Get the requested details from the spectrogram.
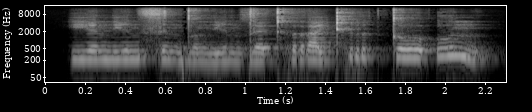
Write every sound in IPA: j e˧ n j i˧ n s i˨˩ n d o˨˩ n j i˨˩ n d ɛː˩˦ kʰ r a˧ j kʰ r ɯ˦˥ k̚ t oː˦˥ ʔ u˥˩ n

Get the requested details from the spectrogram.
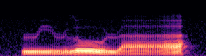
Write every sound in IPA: ɹ ɪ˨˩˦ ɹ l oː˧˩ ɹ aː˨˩˦

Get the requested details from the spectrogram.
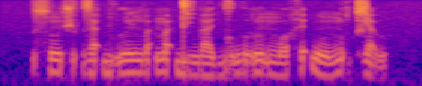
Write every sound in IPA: s ũ˦ ʃ ʊ˦ ʔ z ä˦ ʔ b ṵ˦˨ l ĩ˦ b ä˦ ʔ m ä˦ ʔ d i˨ w a˨ ɪ̯ ɡ o̰˦˨ w o̰˦˨ l ũ˦˨ m ɔ˨ h ɛ˦ ʔ w ũ˨ m ʊ˦ ʔ t͡ɕ a̰˦˨ ʊ̯

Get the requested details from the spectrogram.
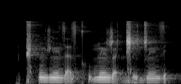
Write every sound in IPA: ǁʰ ũ ʒ ẽ z a̰ z kʰ ṵ m ẽ ʐ a̰ ɡ͡ǁ ɪ ɖ͡ʐ ẽ z

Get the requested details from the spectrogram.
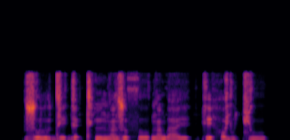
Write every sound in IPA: z o˨ l ṵ˦˨ d e˦ ɡ ɛ˦ ʔ tʰ ĩ˨ ɡ ã˦˨ z o̰˦˨ θ o˦ ɡ ã˦˨ w a˦ ɪ̯ | k ḛ˦˨ h ɔ̰˦˨ j ṵ˦˨ t͡ɕ u˦

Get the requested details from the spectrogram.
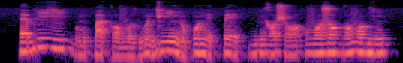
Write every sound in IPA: ɛ˧ b iː˦ ɣ iː˦ ɡ͡b o˨ m k͡p a˨ k ɔ˨ v o˨ l ɡʷ ɛ̃˦˨ ɡ iː˦ ɲ ɔ̃˨ p ɔ̃˦ n e˨˦ k͡p e˦˨ | b ĩ˧ ɣ ɔ˧ ʃ ɔ˧ | v ɔ˧ z ɔ˧ ɡ ɔ˨˦ v ɔ˧ ɡ ĩ˧

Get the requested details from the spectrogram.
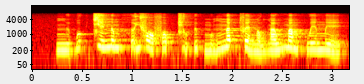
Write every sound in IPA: ŋ ɨ˨˩ ɓ o˦˥ k̚ t͡ɕ e˨˦ n ə˨˦ m h ə̰˧˥ j v ɔ˧˩ f ɔ˦˥ p̚ t͡ɕ ṵ˧˥ ʔ ɨ˨˩ p̚ m ṵ˧˥ ŋ n a˦˥ t̚ f ɛ˧˩ n ɔ̰˧˨ w ŋ a˨˦ w m a˧ m h w e˧ m e˧˩˨

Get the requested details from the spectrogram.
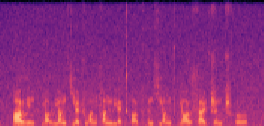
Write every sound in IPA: ɑ˥˨ ʊ̯ l i˥˨ n pʰ j ɑ̰˨˩ ʊ̯ l j ɑ˦ ŋ t͡ɕ j ɛ˥˨ ʈ͡ʂ w ɑ˨˦ ŋ s ɑ˦ ŋ l j ɛ˨˦ kʰ ɑ̰˨˩ ʊ̯ pʰ ə˦ n ɕ j ɑ˨˦ ŋ t̪ʰ j ɑ˦ ʊ̯ s a˥˨ ɪ̯ ʈ͡ʂ ə˨˦ n ʈ͡ʂʰ ɤ˥˨

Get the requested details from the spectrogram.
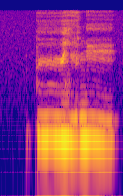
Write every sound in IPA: p yː lʲ æ̤ ŋ iː

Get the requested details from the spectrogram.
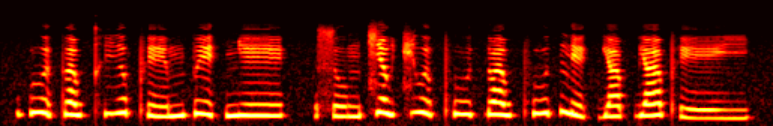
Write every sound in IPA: ʔ u˥˨ ə̯ t̪ a˧ w kʰ i˧˥ ə̯ pʰ eː˩˧ m p eː˥˨ t̚ ɲ eː˧ | s oː˩ ŋ t͡ɕ a˥˨ w t͡ɕ u˥˨ ə̯ pʰ uː˧ t̚ ʋ a˧ w pʰ uː˧˥ t̚ n eː˧˩ k̚ j a˧ p̚ j a˧˥ pʰ eː˩ j

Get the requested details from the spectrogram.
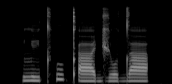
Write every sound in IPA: l i˨ tʰ u˦ kʼ aː˨ d͡ʒ o˨ d a˦

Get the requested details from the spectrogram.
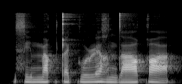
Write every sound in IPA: s i m ɛ q ʈ e k u ɭ e ʁ n d a q a

